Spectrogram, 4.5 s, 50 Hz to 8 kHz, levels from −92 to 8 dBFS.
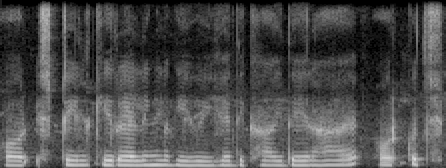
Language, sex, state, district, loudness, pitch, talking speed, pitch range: Hindi, female, Uttar Pradesh, Lalitpur, -18 LUFS, 210 Hz, 175 wpm, 205-220 Hz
